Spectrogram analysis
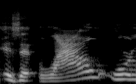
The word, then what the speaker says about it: Lau: Is it Lau or Law? It is Lau. It's a German name, rhymes with Frau.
